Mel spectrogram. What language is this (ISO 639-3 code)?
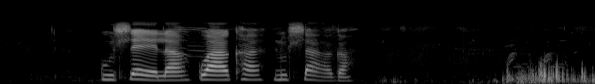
ssw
